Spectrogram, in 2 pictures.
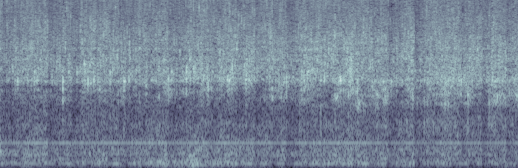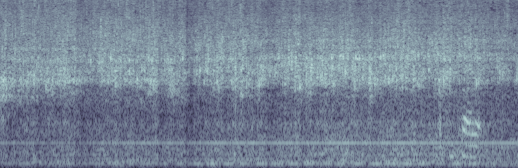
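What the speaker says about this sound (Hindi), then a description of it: "इसी तरह सारे कबाब हम फ्राई कर लेंगे।" Minced-meat kebabs fry in a pan with a dense, even hiss that holds steady for the whole stretch and sounds a lot like running water. A faint constant hum sits beneath it, and no one speaks.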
